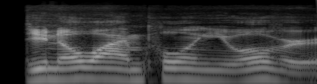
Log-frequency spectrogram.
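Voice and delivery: normal talking voice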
